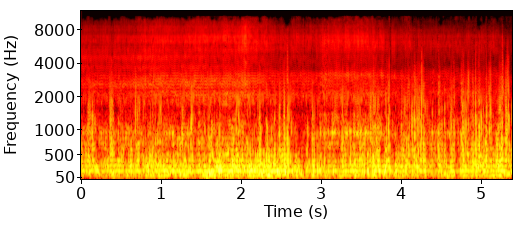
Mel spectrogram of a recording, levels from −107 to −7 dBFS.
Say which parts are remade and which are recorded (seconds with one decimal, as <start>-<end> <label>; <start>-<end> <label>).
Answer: 0.0-5.4 remade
